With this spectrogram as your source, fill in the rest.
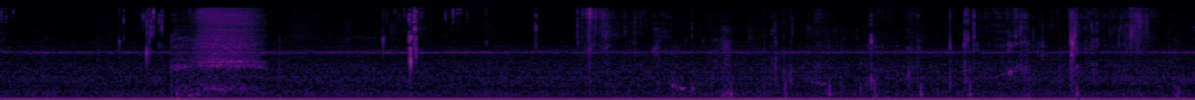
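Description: A young man chews crunchy food close to a microphone.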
